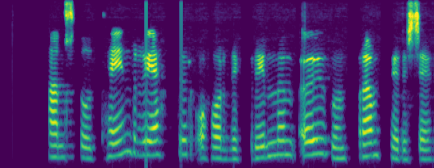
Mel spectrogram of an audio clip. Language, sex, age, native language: Icelandic, female, 40-49, Icelandic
